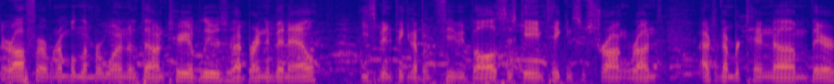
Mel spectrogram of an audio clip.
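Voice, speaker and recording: A man speaks at a fairly quick pace and a medium pitch, in a monotone, flat intonation. Noticeable background noise runs under his voice. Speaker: rugby commentator. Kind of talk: live commentary. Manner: fast.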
